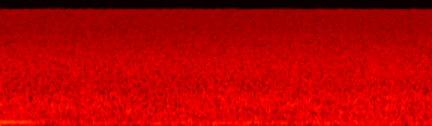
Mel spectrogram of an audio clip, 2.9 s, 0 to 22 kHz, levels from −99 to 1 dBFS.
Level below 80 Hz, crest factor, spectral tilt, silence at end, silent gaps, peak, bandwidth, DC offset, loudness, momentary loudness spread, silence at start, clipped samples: -70 dBFS; 14 dB; -2 dB/octave; 0 s; none; -38 dBFS; 16 kHz; under 0.1%; -50 LUFS; 1 LU; 0 s; under 0.1%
